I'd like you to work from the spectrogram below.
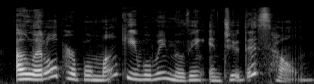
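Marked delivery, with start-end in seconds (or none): none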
